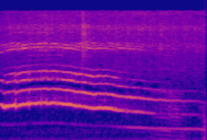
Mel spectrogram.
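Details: Stray rural cat squaring off against another cat in a repeated fight, giving a loud, drawn-out tonal yowl with rich harmonics that holds steady and then slowly falls in pitch over about a second and a half.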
